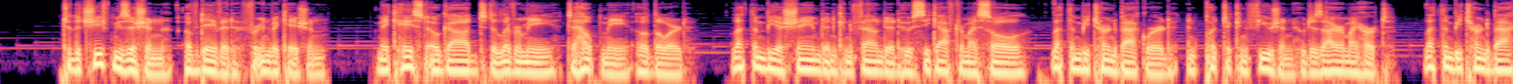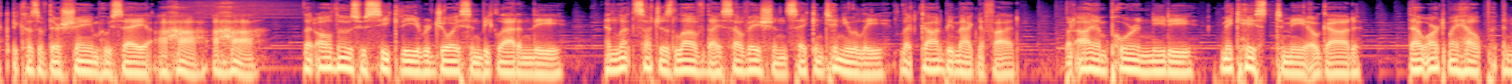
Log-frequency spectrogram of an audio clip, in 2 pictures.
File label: poetry and prayer psalm english; Meir Soloveichik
